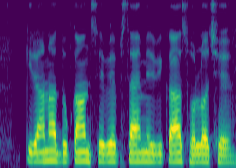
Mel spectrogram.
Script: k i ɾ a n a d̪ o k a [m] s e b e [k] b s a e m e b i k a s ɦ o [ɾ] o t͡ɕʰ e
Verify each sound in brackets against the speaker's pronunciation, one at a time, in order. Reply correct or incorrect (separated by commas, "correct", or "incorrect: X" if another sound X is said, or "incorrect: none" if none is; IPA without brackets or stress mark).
incorrect: n, incorrect: none, incorrect: l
